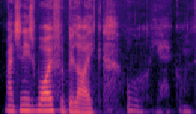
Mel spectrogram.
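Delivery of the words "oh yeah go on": barely audible, voiceless murmur; mock whisper. Imagining the surgeon's wife egging him on, mock whisper.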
